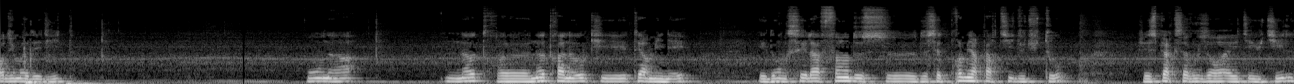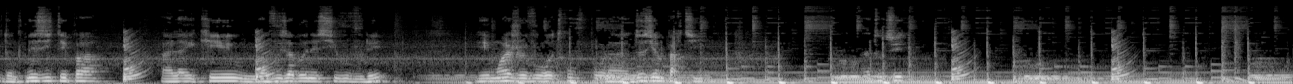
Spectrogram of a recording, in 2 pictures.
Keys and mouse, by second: 0.3 Tab, 1.3-1.9 middle drag, 3.1 click, 4.0-5.0 middle drag.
